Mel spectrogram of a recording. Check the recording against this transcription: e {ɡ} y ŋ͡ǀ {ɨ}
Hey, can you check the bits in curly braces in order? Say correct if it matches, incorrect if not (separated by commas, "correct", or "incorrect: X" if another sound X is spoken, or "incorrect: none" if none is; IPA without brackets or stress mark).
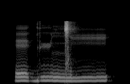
correct, incorrect: i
